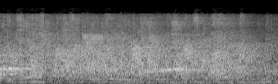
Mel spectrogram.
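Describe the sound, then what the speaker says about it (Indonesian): Loud, lively applause from a seminar audience honouring a guest, a thick continuous roar of clapping that holds steady and starts to fade near the end. "Tepuk tangan sekali lagi yang meriah untuk Bapak Roy."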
